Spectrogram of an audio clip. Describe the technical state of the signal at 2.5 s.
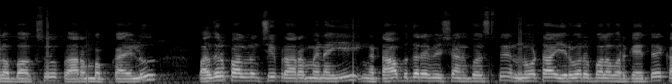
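At 2.5 s the signal is intact, with no audible dropout, distortion, glitch or other fault at that moment.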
